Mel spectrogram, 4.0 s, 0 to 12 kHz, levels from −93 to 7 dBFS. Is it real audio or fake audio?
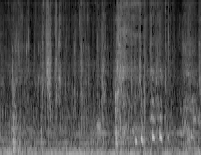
fake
